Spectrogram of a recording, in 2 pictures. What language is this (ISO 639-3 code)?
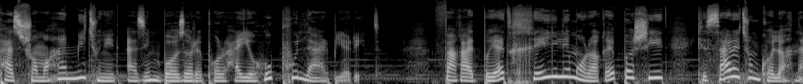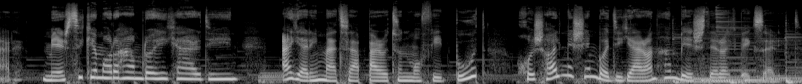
fas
